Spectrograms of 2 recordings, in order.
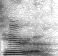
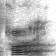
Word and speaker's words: Tara: name on the plantation well it's terra the plantation and gone with him no it's tara well some people pronounce it tara some terror it's t t-a-r-a is pronounced tara sometimes but well i mean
